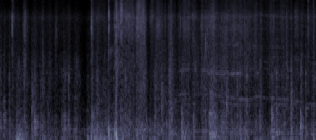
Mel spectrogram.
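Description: Rustling, scuffing and scattered taps of a handheld phone being moved about close to the microphone, loudest in a scuffling stretch about two seconds in.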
